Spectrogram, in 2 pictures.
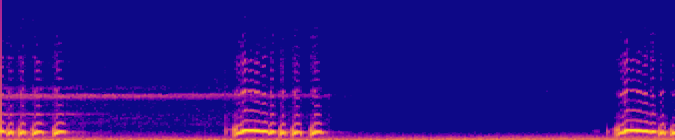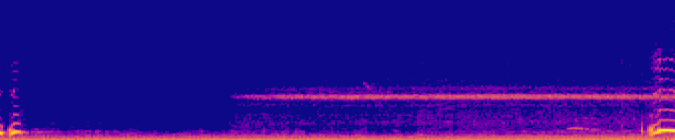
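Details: Zebra dove, a gacor local perkutut, repeats short phrases of a rising note and quick clipped coos about every two and a half seconds, with quiet gaps and a faint high whine.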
